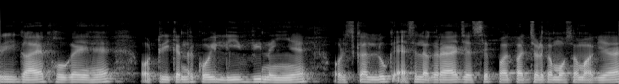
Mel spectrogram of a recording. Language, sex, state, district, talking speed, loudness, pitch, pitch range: Hindi, male, Punjab, Kapurthala, 280 wpm, -19 LUFS, 110 Hz, 110-115 Hz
